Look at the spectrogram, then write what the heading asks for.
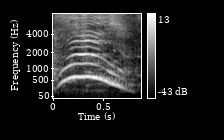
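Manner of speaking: high, long "woo"; excited whoop. Real, not acted. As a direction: let out a delighted high whoop. Whoops at the room's energy.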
